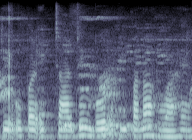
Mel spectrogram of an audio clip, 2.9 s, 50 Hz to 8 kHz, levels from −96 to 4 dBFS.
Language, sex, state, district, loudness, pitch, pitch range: Hindi, male, Bihar, Katihar, -16 LUFS, 140 Hz, 135-145 Hz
